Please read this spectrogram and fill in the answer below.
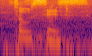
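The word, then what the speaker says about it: ptosis: Now for those who don't know it's P there's a P P T O S I Squire tosis just like last we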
